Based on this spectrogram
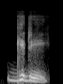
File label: "giddy", Indian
